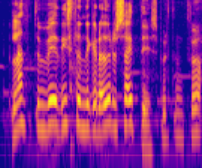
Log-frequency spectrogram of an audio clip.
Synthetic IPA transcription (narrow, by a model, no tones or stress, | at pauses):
lɛn̥t̪ʏmvɪðist̪lɛnt̪iŋkaɾœðɾɪsaːjt̪ɪspʏɾ̥t̪ʏɾmt̪ʰvœː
